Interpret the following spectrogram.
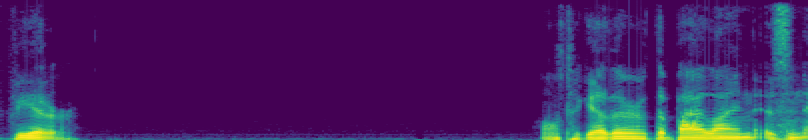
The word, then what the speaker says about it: vir: So if you translate the letters B and dare into Spanish, you get B-I-R, pronounced vir.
